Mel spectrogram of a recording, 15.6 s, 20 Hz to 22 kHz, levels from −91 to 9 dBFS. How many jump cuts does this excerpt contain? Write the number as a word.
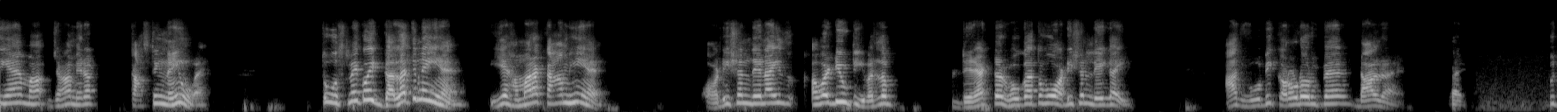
zero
